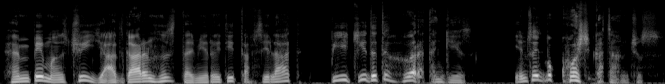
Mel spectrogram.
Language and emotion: Kashmiri, happy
